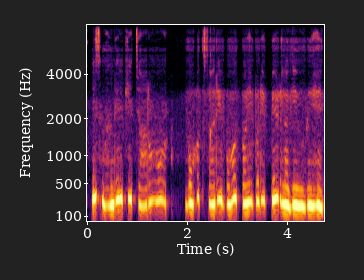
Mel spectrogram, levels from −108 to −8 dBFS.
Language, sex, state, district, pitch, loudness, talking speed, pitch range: Hindi, female, Bihar, Supaul, 245 Hz, -13 LUFS, 165 wpm, 225-285 Hz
